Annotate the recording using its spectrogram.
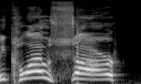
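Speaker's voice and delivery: mock very high, loud, blaring bellow. Retelling a lady at Walmart who bellows at him, retelling her bellow. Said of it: "she just bellows out at me".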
